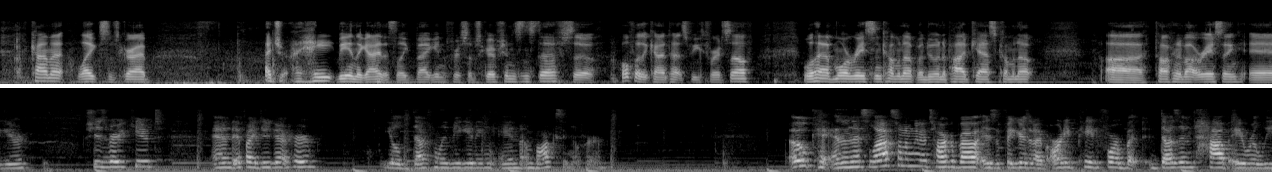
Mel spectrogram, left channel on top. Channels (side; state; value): both; different; correlation 0.00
